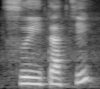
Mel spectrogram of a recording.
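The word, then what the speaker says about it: 一日: day of the month in that case we pronounce this kanji word as suitaci and the same kanji word if you use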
